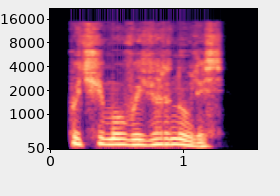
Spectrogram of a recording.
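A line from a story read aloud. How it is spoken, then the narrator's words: Hoarse woman's voice. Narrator (Russian): хрипло произносит Джессика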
